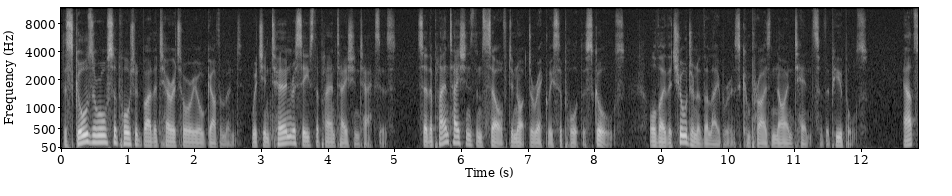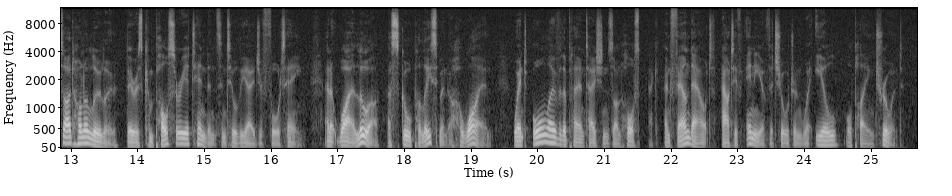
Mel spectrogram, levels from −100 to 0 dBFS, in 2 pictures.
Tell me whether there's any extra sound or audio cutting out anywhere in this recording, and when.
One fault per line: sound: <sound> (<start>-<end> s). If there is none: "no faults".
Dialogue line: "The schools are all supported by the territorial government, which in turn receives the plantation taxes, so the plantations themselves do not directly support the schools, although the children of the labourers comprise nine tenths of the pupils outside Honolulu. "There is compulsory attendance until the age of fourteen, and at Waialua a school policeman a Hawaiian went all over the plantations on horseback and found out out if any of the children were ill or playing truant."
sound: dropout (21.6-21.7 s)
